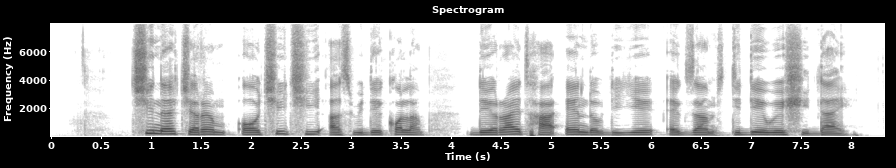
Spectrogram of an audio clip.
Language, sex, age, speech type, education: Nigerian Pidgin, male, 15-29, spontaneous, tertiary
